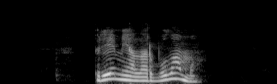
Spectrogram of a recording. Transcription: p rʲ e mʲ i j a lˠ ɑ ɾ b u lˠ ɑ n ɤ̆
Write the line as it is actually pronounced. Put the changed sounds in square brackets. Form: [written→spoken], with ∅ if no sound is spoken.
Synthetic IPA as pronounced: p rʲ e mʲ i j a lˠ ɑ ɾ b u lˠ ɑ [n→m] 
